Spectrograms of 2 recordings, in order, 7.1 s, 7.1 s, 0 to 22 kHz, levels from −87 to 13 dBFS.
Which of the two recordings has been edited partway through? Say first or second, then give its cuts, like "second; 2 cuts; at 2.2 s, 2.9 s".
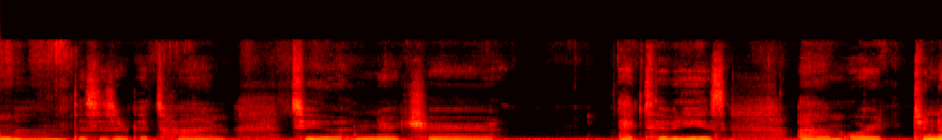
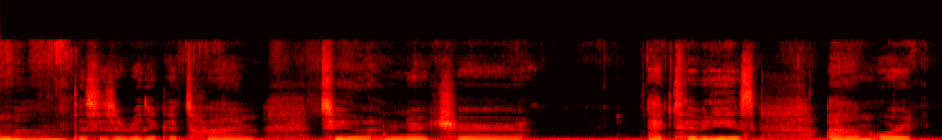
first; 1 cut; at 1.0 s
